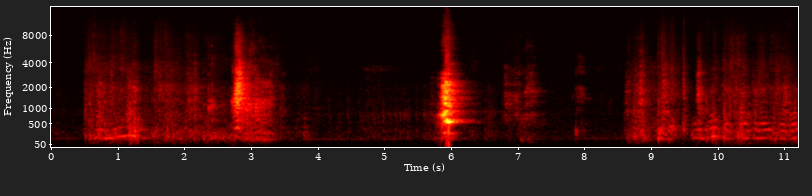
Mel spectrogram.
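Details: Two Staffordshire Bull Terrier pups at play: low grumbling and rough vocal noises with two loud, abrupt barks spaced about three seconds apart, then more muttering growls and scuffling.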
